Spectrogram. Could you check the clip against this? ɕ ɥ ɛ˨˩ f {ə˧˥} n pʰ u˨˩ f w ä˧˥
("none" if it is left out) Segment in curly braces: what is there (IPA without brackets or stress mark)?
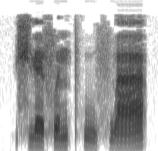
ə˧˥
